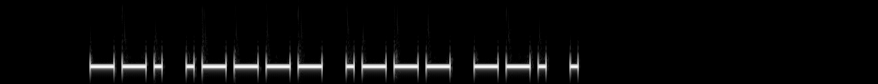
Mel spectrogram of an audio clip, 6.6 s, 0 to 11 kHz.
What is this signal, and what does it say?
Morse code, heard as a keyed tone, about 21 wpm, 700 Hz. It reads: G1JGE
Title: DXCC-100 Call Signs - 5 Characters - Repeated 3x - 20wpm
